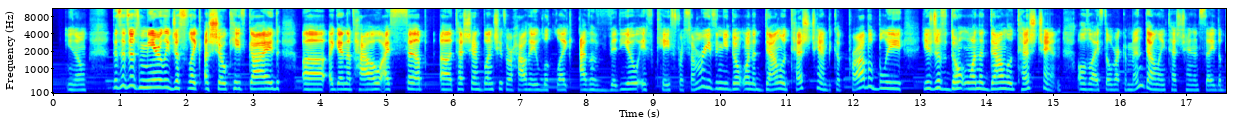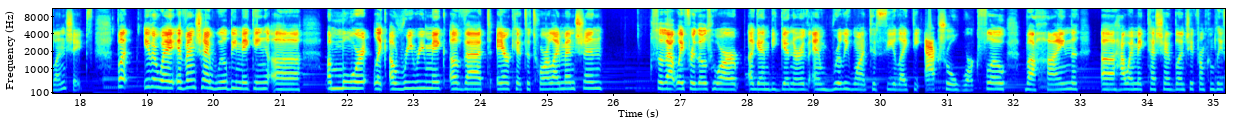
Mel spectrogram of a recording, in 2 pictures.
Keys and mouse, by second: 0.5 ctrl+middle click, 1.2 middle click, 7.6 shift+middle click, 8.1-9.2 middle drag, 9.9 middle click, 11.1-11.7 shift+middle drag, 11.9-15.6 ctrl+middle drag, 15.9-18.4 middle drag, 18.7 shift+middle click, 20.0 KP_1, 22.8-23.4 ctrl+middle drag, 24.0-24.6 shift+middle drag, 25.2-25.7 ctrl+middle drag.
